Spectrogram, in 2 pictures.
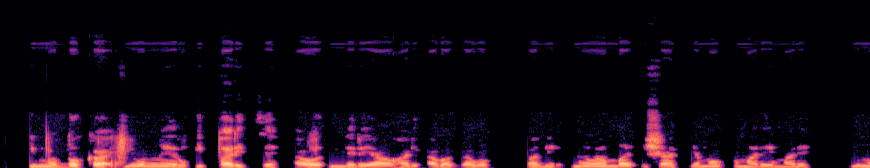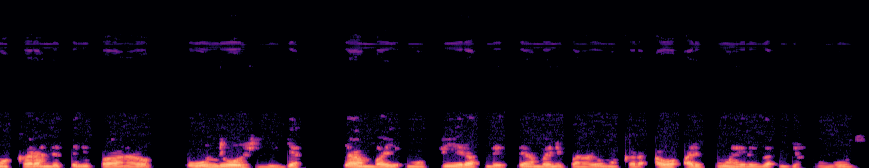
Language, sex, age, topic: Kinyarwanda, male, 25-35, finance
